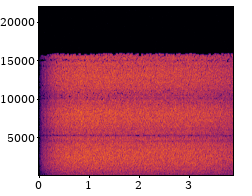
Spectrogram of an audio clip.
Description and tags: Noisy/vehicle scene
It can sound like when you're in the car.
Created using Chiptone by clicking the randomize button.
soundeffect, digital, truck, ambience, arcade, Chiptone, video-game, fx, car, driving, effect, pinball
